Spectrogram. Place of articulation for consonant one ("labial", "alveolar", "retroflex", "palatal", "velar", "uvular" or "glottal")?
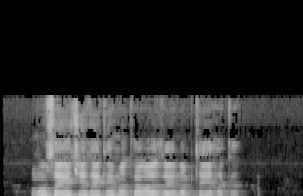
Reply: labial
